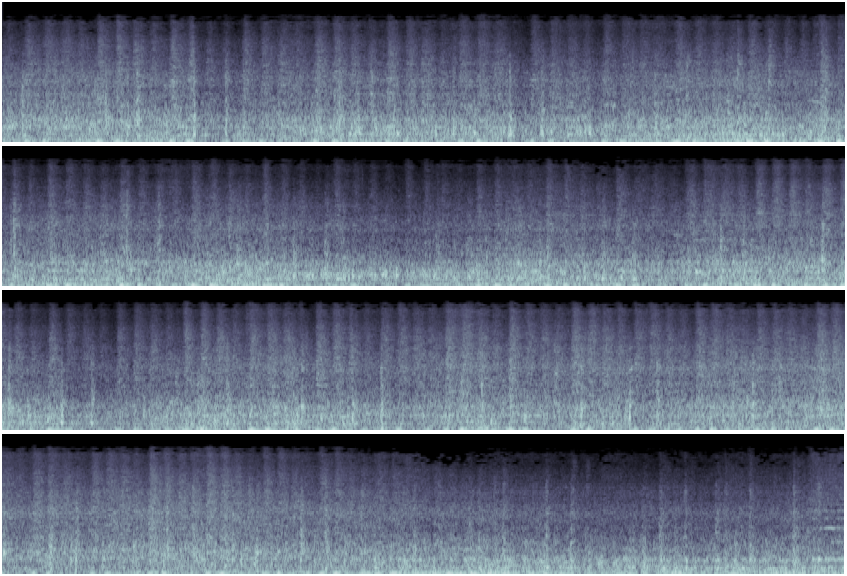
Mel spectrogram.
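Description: Open carriage of a narrow-gauge steam train running along the track: a steady rumble and rattle, with the clicking of wheels over the rails.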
